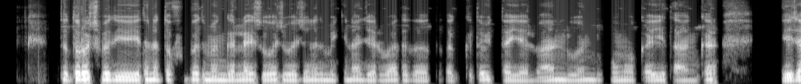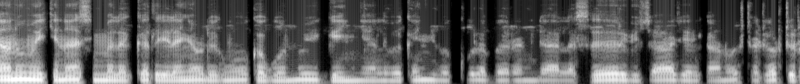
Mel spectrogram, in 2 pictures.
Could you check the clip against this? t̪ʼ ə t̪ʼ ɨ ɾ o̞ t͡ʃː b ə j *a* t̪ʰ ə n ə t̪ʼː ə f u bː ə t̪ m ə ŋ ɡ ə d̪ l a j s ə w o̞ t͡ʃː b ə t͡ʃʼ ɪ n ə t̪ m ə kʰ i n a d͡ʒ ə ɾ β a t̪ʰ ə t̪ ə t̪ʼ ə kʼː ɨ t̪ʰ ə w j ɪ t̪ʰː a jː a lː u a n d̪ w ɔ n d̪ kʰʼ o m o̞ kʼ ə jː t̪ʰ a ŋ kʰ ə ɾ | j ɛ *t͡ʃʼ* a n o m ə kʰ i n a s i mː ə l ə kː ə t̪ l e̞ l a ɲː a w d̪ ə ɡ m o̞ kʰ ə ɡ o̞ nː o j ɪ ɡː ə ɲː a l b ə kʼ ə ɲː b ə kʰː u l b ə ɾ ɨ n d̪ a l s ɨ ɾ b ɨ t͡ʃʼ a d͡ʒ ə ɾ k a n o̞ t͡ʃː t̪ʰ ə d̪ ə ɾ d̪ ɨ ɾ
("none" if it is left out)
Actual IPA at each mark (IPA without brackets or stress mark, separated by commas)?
ɛ, t͡ʃʼ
